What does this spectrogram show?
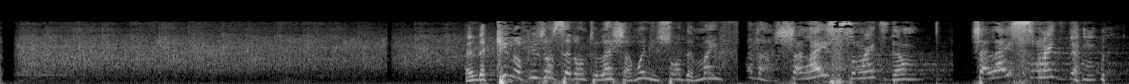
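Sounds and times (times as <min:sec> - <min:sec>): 
audience clapping: 0:00.0 - 0:06.5
speech: 0:04.6 - 0:11.1.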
